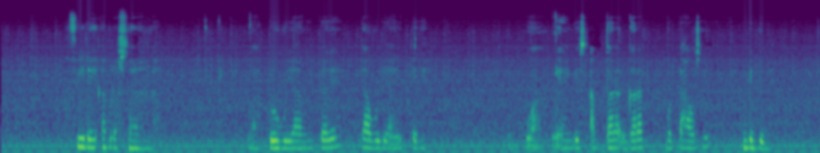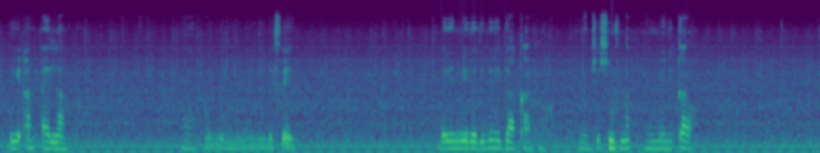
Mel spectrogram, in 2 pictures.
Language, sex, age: Wolof, female, 25-35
